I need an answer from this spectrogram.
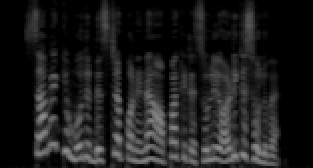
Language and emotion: Tamil, angry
